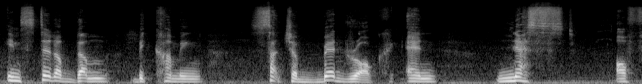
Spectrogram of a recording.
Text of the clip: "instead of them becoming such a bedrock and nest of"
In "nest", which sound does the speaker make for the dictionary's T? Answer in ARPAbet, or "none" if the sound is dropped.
T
